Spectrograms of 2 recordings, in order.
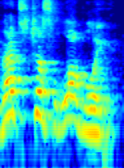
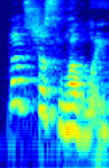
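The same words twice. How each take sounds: First: It sounds sarcastic and displeased. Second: It sounds warm and sincere. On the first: Something is actually bad. "Not like" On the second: Something really is nice. "usually it's a nice thing"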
